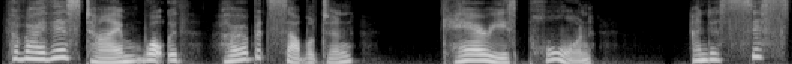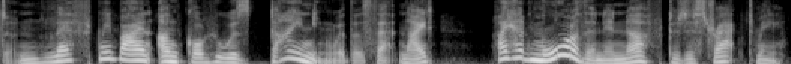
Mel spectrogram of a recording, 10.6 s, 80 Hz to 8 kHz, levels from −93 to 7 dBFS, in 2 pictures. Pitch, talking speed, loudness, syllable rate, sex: 195 Hz, 190 wpm, -19 LUFS, 4.9 syllables/s, female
